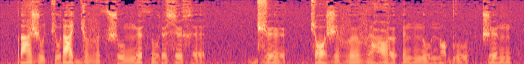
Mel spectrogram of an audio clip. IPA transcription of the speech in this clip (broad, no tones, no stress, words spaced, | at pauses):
ɾaʒucu ɾaɟɵvɵθ ʒuŋ ʏθuɾʏ zʏxɘ | d͡ʑʏ | cɔʒɘ vɵvɘ ʕɵʔɘŋ nunɔɡu | t͡ʃʏŋ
